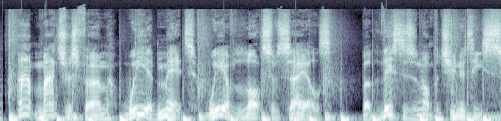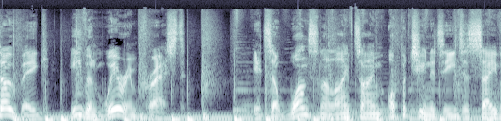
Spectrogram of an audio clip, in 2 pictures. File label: English Reel; Native Accent: Northern Irish; Rich and Friendly; Age: 20-30; Age: 30-40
